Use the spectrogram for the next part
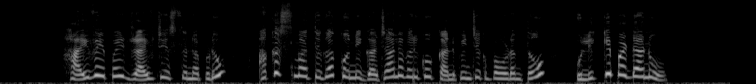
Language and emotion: Telugu, surprised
